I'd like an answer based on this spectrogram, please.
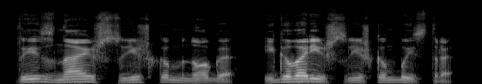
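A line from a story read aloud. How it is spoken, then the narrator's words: Grumbled. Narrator (Russian): проворчал совершенно обманутый шпион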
